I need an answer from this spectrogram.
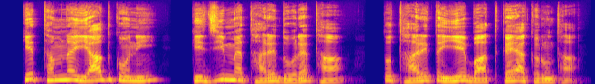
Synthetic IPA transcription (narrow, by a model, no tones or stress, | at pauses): ket̪ʰɐmnɛjaːd̪koːni | kid͡ʒɪmɛ̃t̪ʰaːɾed̪ʱoːɾɛt̪ʰa | t̪ot̪ʰaːɾet̪ɛ̃jebaːt̪kɐjakɐɾũt̪ʰa̰ː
